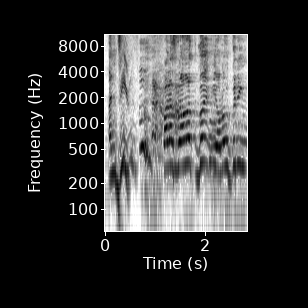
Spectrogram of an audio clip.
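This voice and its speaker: A young woman, an actress telling animated stories in casual chat, laughing and swearing freely. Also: high voice, moderate pace, over music. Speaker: actress and social media personality.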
